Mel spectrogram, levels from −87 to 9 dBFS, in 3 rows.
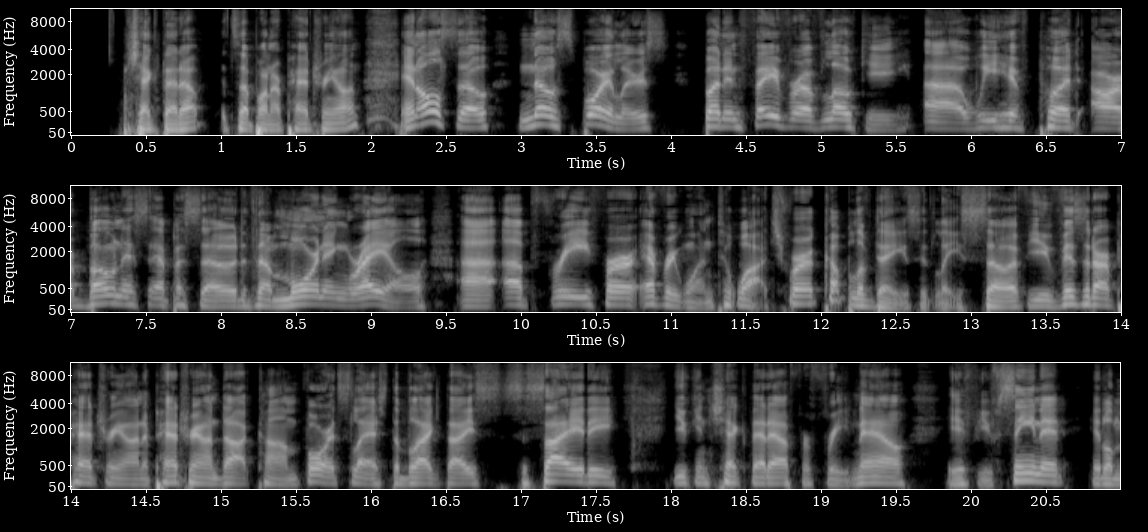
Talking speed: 195 wpm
